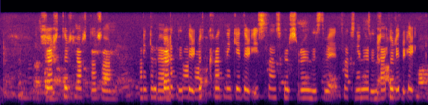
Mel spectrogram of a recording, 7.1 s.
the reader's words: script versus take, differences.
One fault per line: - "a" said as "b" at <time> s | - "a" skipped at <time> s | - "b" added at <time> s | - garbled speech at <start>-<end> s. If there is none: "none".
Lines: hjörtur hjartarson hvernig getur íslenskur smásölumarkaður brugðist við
- garbled speech at 2.3-3.5 s
- "smásölumarkaður" skipped at 4.9 s
- garbled speech at 5.7-6.9 s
